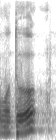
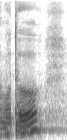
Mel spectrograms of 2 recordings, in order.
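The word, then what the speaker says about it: وضوء: Kata wudu bila huruf wawu dibaca dhammah artinya adalah pekerjaan. Jadi pekerjaan wudu itu cara membacanya adalah dengan wawu diharokati dhammah.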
